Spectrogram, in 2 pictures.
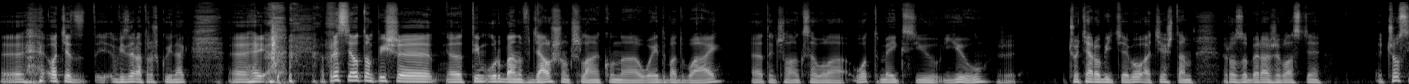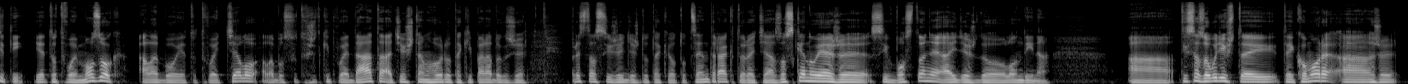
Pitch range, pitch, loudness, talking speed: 100-125 Hz, 110 Hz, -24 LUFS, 200 wpm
